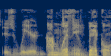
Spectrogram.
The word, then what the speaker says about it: Bickle: I'm with you, Bickle. It's because it rhymes with pickle, but it's not pickle.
